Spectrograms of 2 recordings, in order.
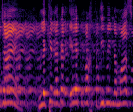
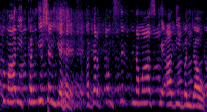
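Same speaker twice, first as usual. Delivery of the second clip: ordinary talk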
